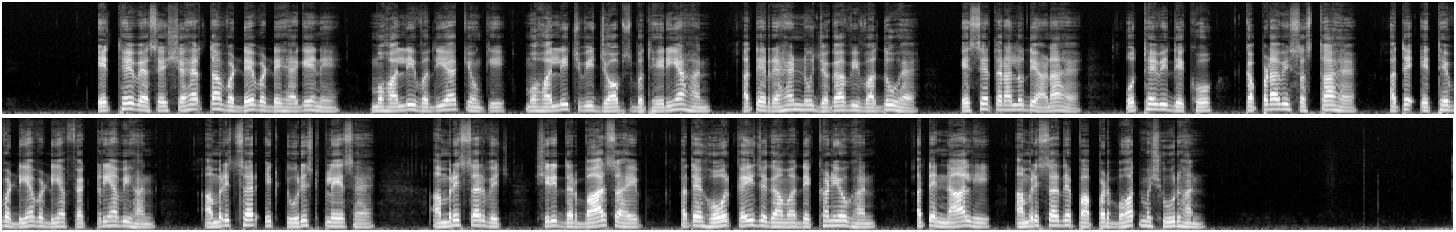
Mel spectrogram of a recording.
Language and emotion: Punjabi, neutral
